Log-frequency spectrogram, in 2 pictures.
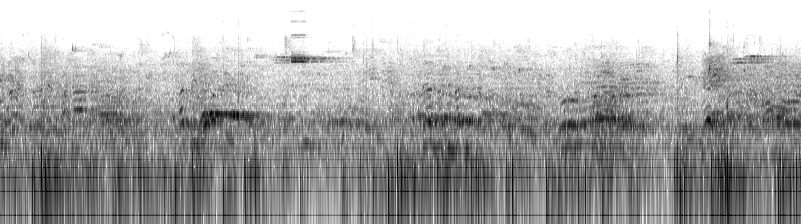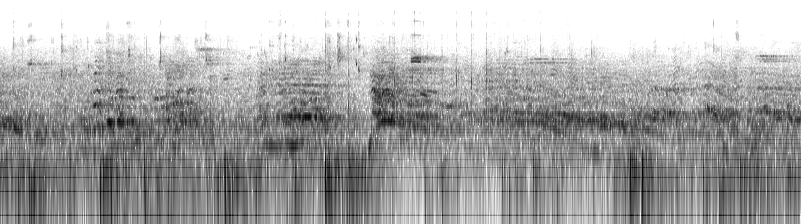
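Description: Indoor volleyball rally in a large, echoing sports hall: thuds of the ball being served, passed and hit, with players' shouts and calls throughout and ball bounces from neighbouring courts.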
